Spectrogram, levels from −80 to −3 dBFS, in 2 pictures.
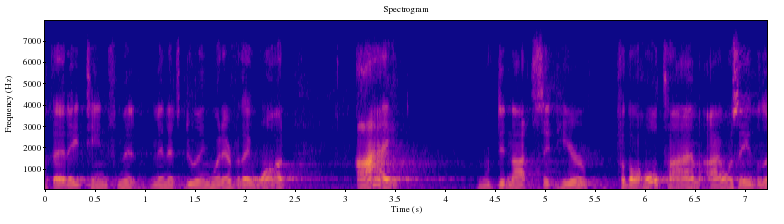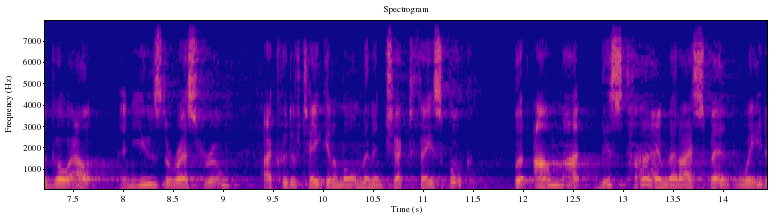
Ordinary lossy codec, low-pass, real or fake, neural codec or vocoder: Opus, 24 kbps; 7.2 kHz; real; none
